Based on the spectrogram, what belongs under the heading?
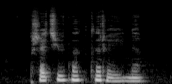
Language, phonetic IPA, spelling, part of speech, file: Polish, [ˌpʃɛt͡ɕivbaktɛˈrɨjnɨ], przeciwbakteryjny, adjective, LL-Q809 (pol)-przeciwbakteryjny.wav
